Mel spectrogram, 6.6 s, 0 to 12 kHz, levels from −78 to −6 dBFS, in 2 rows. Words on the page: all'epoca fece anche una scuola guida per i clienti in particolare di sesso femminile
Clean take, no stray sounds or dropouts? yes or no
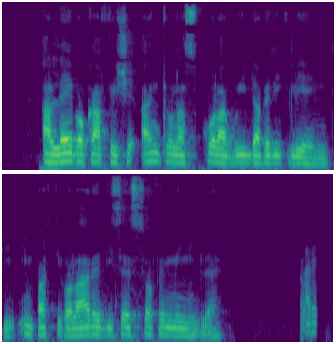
no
